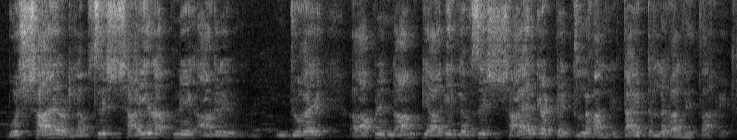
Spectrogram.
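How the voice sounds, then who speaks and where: A man giving informal religious commentary and admonishment, earnest and repeating his phrases for emphasis. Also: fairly high pitch. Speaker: Islamic religious commentator addressing viewers. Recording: echoey room, distant microphone.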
